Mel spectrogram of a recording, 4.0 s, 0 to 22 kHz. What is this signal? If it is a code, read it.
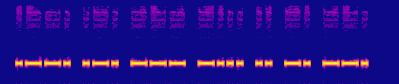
Morse code, heard as a keyed tone, about 25 wpm, 1000 Hz. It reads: PROBING
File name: qotdfiles / 25wpm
